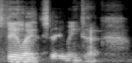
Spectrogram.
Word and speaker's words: daylight saving time: There's no S. It's daylight saving time, which I hate.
